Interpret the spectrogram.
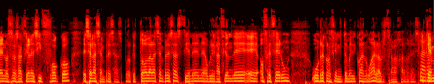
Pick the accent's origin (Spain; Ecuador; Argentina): Spain; Aragon; Lo que pasa es que somos de Aragón, los seis que formamos la Junta Directiva somos de Aragón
